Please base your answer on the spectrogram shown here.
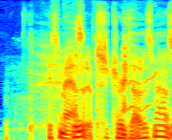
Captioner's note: laughs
